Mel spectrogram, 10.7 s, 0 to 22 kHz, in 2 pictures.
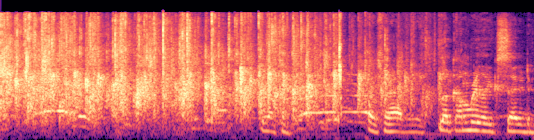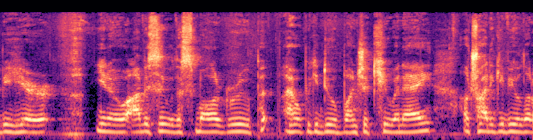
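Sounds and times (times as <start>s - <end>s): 
audience applause: 0.0s - 4.7s
speech: 3.7s - 10.6s.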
